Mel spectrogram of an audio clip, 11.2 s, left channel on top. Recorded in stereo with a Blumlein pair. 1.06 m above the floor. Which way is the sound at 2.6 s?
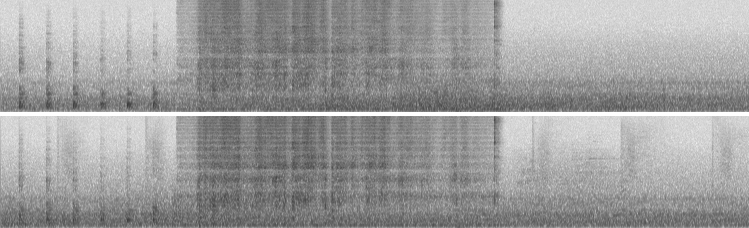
30° right.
